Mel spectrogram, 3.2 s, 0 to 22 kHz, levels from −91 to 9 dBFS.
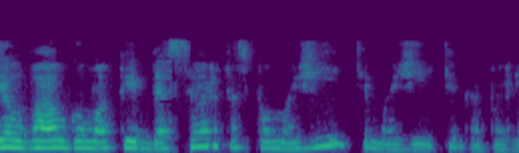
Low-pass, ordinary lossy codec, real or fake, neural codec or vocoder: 7.2 kHz; MP3, 32 kbps; real; none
